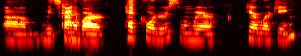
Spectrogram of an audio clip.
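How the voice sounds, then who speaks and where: A woman's voice: lowish voice, fairly even intonation, takes it slowly. A woman from Puerto Rico talking casually on a video call from a guesthouse bedroom, loose and chatty with many fillers and restarts. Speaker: guest, hostel owner.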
